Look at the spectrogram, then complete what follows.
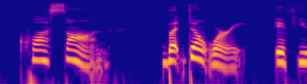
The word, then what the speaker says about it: croissant: This is a French word, so the spelling is tricky, but we say it like "kwah-son".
